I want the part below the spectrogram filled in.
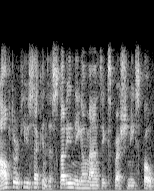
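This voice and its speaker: A man talks at a fairly high pitch. Noticeable background noise and audible room echo surround his voice. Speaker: author reading his own novel. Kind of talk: reading aloud; casual outro to listeners. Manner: animated, voices characters.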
